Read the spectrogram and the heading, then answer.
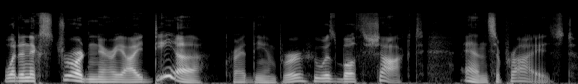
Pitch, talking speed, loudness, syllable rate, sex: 135 Hz, 135 wpm, -22 LUFS, 4.4 syllables/s, male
